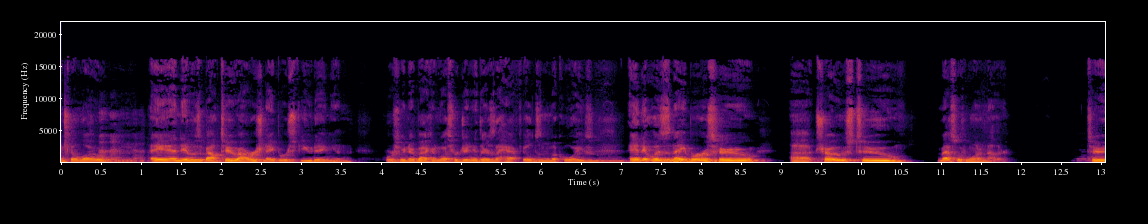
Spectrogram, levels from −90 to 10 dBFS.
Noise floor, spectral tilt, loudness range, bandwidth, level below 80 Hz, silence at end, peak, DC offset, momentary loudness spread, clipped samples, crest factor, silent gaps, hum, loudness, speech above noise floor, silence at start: -86 dBFS; -7 dB/octave; 6 LU; 16.5 kHz; -68 dBFS; 0 s; -4 dBFS; under 0.1%; 15 LU; under 0.1%; 16 dB; 12.50-12.54 s; none; -20 LUFS; 67 dB; 0 s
